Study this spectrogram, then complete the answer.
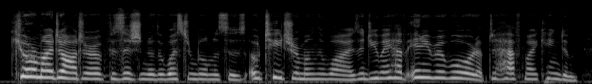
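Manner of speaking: high, loud royal plea; grieving king begging for a cure; desperate king. Acted. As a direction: cry out to the physician, pleading. King of Ind begs.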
